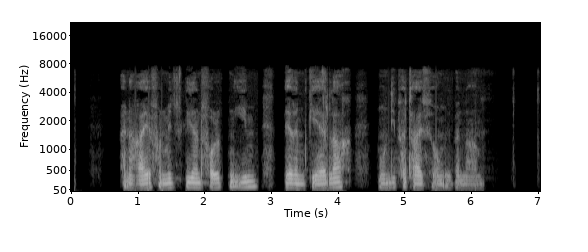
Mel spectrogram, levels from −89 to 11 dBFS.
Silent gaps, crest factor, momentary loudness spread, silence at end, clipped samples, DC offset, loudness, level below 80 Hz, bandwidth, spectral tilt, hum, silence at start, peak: 3.08-3.16 s; 18 dB; 13 LU; 0.85 s; under 0.1%; under 0.1%; -27 LUFS; -60 dBFS; 7.8 kHz; -6 dB/octave; none; 0.75 s; -10 dBFS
